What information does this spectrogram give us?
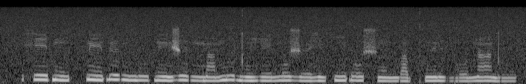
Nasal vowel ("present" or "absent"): present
